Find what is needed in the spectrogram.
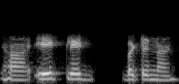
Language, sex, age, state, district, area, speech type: Hindi, female, 18-30, Rajasthan, Jaipur, urban, conversation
